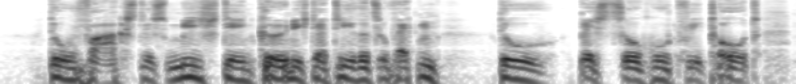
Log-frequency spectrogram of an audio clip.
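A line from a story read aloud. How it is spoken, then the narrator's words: Roar. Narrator (German): brüllte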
